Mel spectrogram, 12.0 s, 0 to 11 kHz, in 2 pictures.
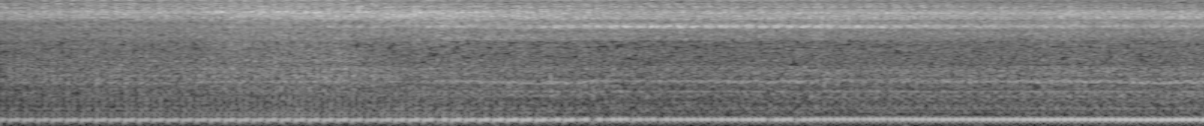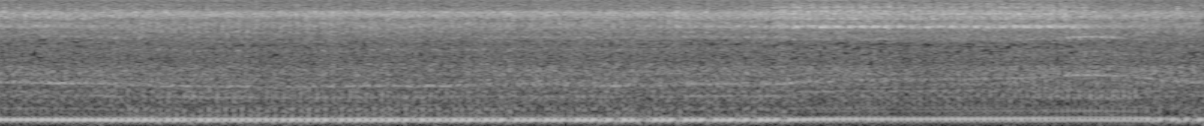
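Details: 1985 Honda Sabre VF1100 V65 V4 that sat four to five years, after a full carb cleaning, with no airbox or filter, funnel-fed fuel, choke off: a deep, steady, even rumble holding idle cleanly. Normal idle.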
